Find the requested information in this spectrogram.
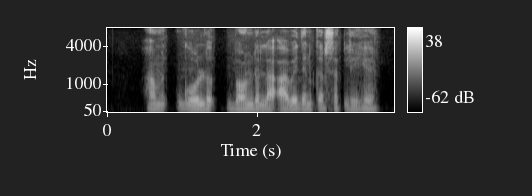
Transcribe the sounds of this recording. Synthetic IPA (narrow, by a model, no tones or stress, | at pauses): həmɡoːlɖbãːɳɖlaʔaːʋeːd̪ənkəɾsəkliɦɛː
